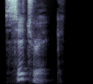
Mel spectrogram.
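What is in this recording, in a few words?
"citric", British English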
